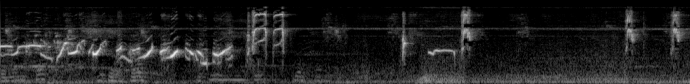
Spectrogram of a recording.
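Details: Bornean white-rumped shama song used to goad other shamas into singing and fighting, opening with a fast run of twisting whistled notes, then scattered high sharp chips and a short pure whistle over faint background noise.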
